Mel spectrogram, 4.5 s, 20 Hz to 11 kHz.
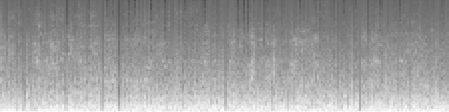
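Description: Airbus A320 cabin noise on the runway: the engines and the rolling of the wheels make a loud, steady, low noise, heard from a window seat.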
